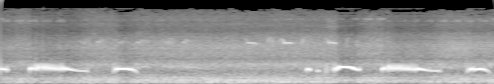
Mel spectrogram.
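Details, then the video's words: Spotted dove calling to other doves: repeated hoarse cooing phrases, each a brief rising note followed by a longer drawn-out falling coo, two phrase groups, with low rumbling background noise. "Tekukur Sirambo Malemanggil Tekukur||Suara Bagus"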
